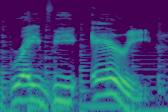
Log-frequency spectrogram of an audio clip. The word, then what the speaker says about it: Braviary: And Benjamin New Duval, oh god, now I need a pronunciation for his name, followed up by saying Braviary.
